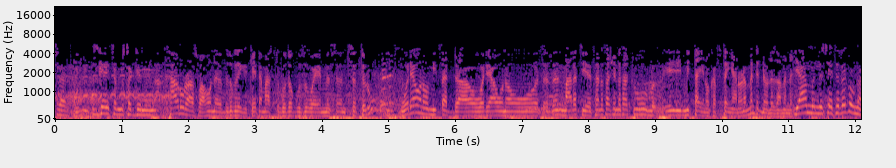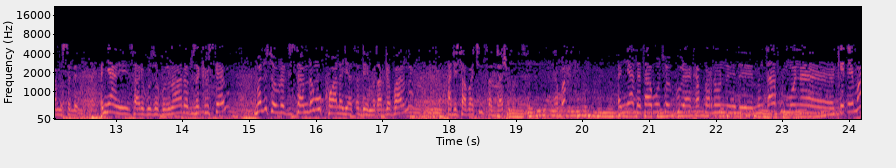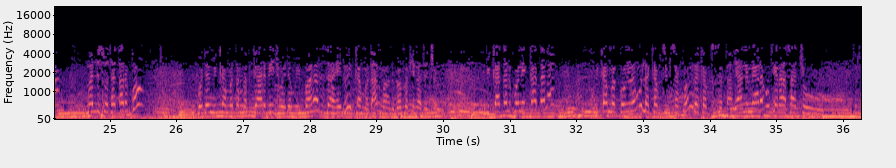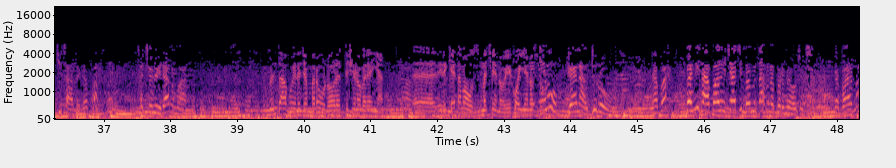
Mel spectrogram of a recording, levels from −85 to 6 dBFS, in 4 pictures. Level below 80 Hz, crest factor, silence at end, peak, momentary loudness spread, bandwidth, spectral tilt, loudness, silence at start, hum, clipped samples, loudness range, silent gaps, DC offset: -34 dBFS; 18 dB; 0 s; -4 dBFS; 4 LU; 5.8 kHz; -7 dB/octave; -23 LUFS; 0 s; none; under 0.1%; 2 LU; none; under 0.1%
